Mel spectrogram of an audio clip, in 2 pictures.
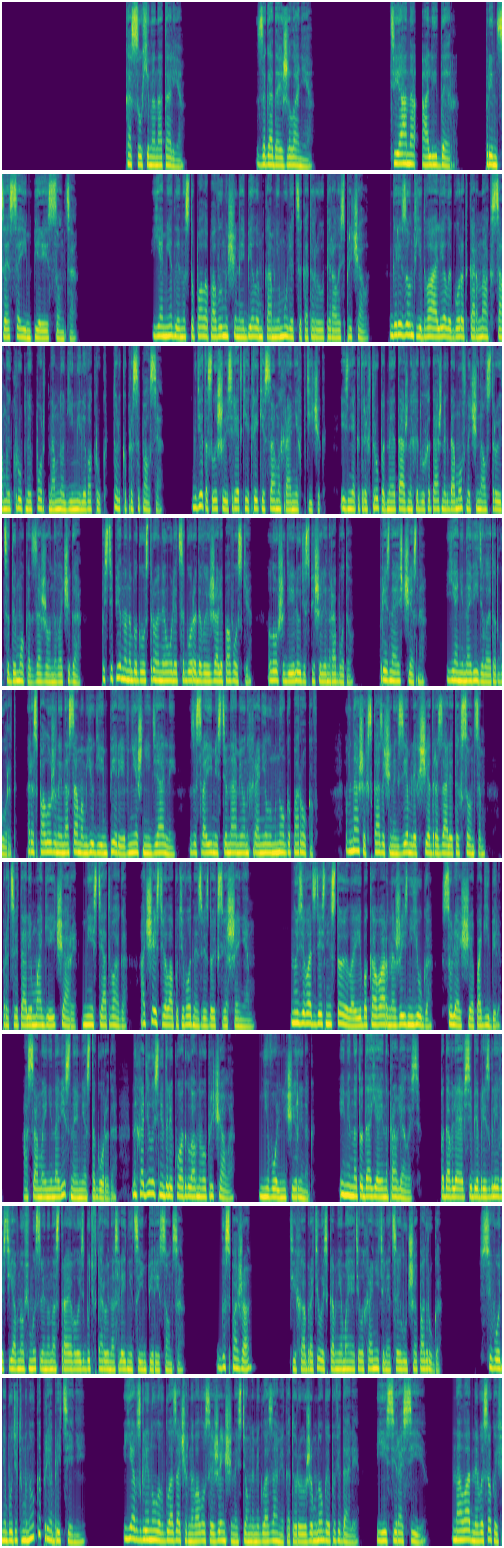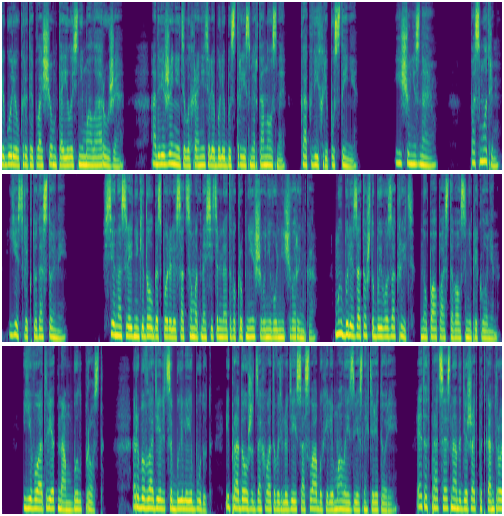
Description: Аудиокнига Загадай желание | Библиотека аудиокниг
